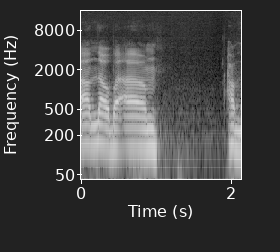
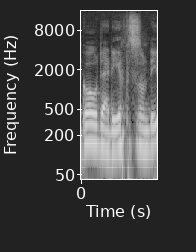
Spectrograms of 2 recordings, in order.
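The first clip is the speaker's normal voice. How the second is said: normal talking voice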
